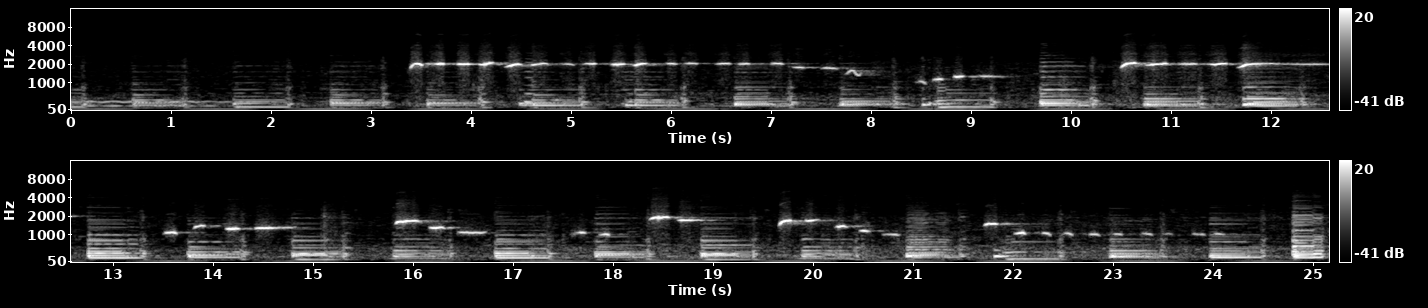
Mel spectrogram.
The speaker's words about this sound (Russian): Кто-то свистит.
